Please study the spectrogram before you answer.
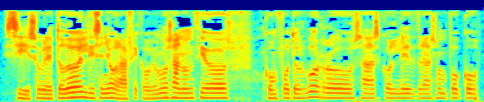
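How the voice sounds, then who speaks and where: A woman's voice: deep voice, unhurried. Spanish woman explaining marketing tips. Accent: Spanish from Spain. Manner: explains patiently, with lively examples. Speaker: marketing professional guest. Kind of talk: explanatory interview talk.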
